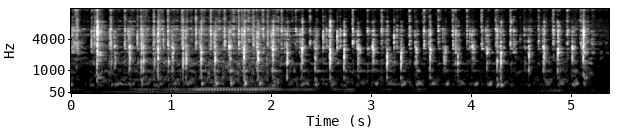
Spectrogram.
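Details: Fast irregular ticking and rattling, about two clicks a second, over a light motor hum from a noisy, dry-sounding high-speed ceiling fan; the bearing is suspected, not confirmed.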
